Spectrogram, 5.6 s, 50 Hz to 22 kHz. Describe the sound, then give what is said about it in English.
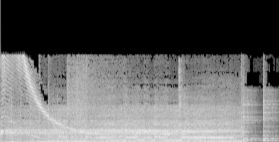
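Radio host Ron Wolfley yells wildly on a Cowbell Friday on The Doug and Wolf Show, 98.7 FM, Arizona's sports station: one loud, sustained outburst lasting about five seconds, layered with a falling whoosh near the start, then breaks off abruptly with a brief final burst. “A typical Friday is Ron Wolfley yelling like crazy on a Cowbell Friday.”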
